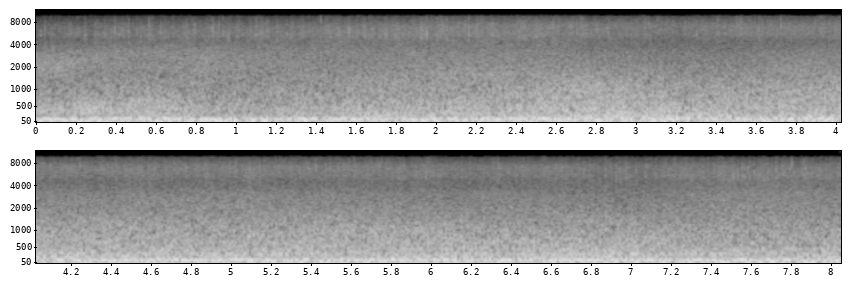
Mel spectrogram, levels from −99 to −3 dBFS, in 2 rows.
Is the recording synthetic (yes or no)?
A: no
